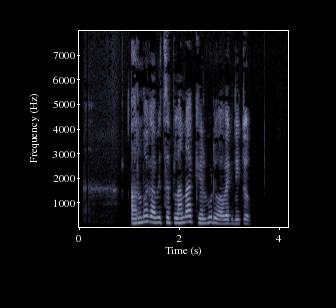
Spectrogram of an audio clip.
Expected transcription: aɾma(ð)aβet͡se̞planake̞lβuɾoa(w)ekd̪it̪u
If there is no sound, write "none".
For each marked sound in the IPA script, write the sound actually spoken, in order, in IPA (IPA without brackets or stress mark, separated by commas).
ɣ, w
